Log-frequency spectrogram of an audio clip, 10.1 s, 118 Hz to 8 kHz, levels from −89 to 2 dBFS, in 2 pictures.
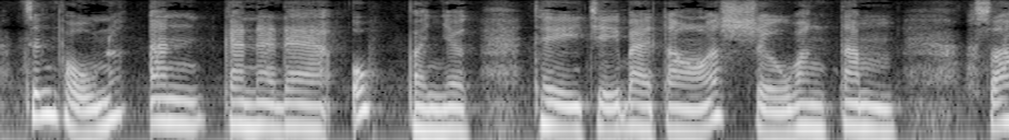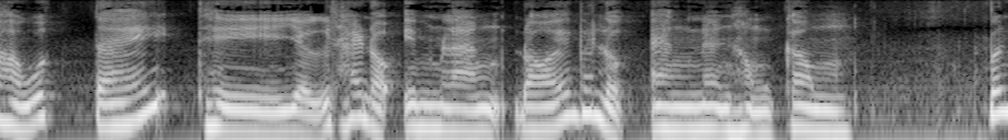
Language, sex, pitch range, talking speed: Vietnamese, female, 155-190 Hz, 195 wpm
